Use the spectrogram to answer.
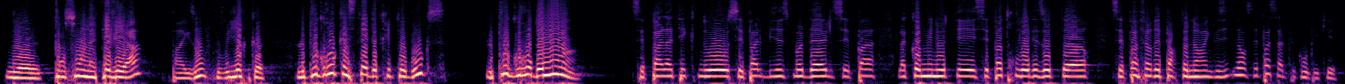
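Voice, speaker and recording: A Belgian man presenting at a tech meetup, his voice a touch higher than most and mellow rather than bright. He talks hesitantly, with fillers and restarts, then drives his points home emphatically. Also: brisk. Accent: Belgian French. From Belgium, Brussels. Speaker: startup co-founder presenting at a meetup. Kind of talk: conference presentation.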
